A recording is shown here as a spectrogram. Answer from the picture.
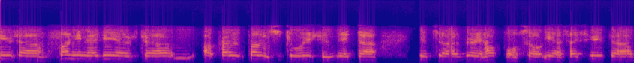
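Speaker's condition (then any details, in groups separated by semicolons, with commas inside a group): Cerebral palsy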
